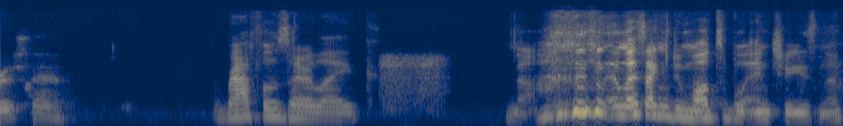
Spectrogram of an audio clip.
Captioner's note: chuckles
